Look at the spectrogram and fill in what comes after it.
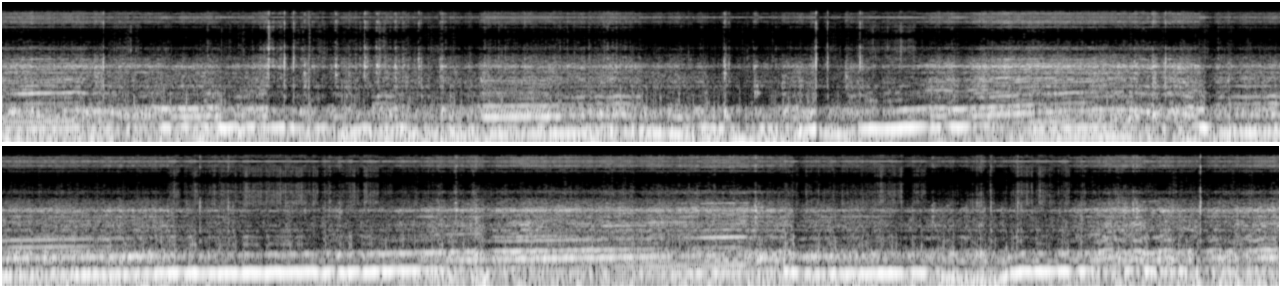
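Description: Rally car engine heard loud from inside the stripped cockpit, revving up and dropping back again and again as the car accelerates and shifts gears, over heavy road and drivetrain rumble.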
